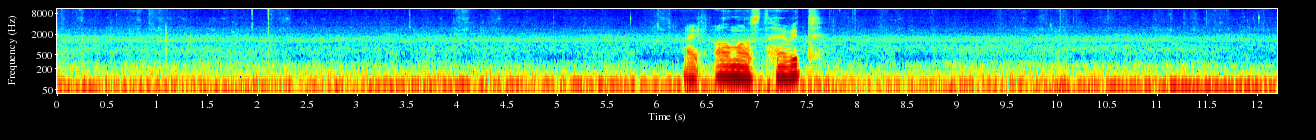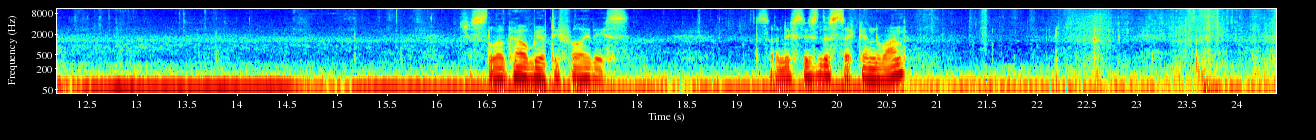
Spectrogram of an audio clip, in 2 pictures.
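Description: Wind rumbles softly outdoors.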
